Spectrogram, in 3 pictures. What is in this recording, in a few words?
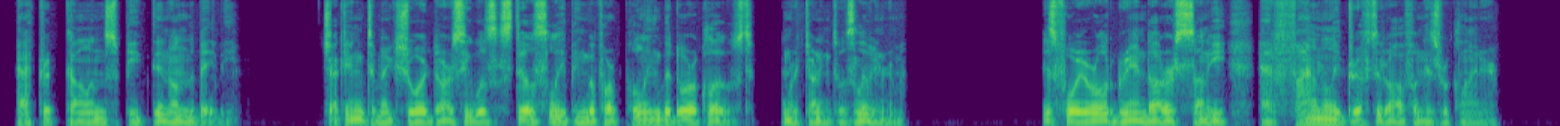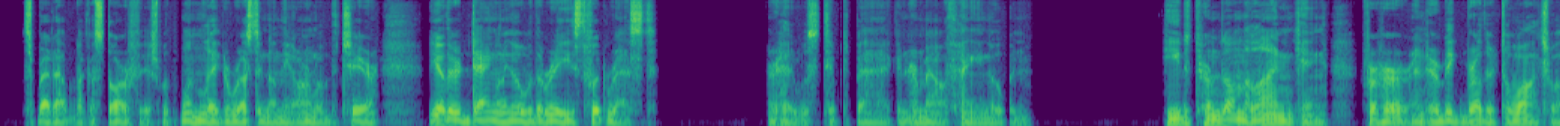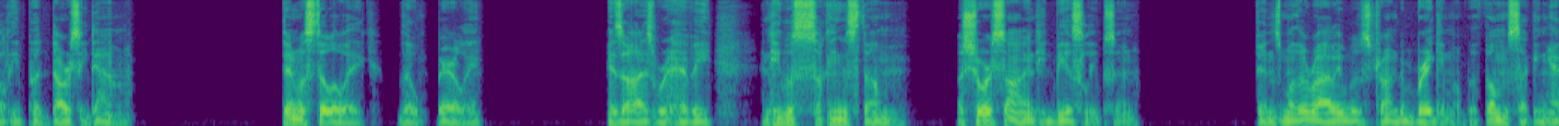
Male; Wildside; Genre: Contemporary Romance, Menage, Friends to Lovers, Bisexual; Series: Wilder Irish, Book 9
